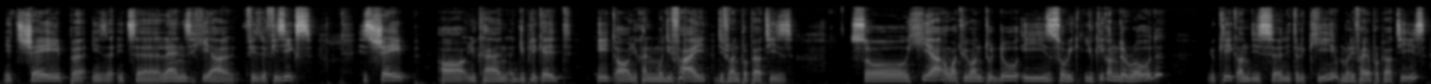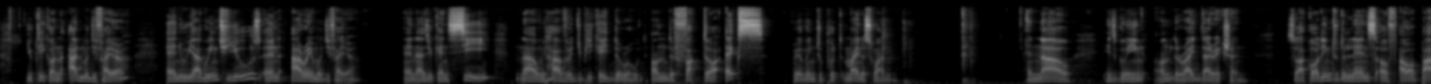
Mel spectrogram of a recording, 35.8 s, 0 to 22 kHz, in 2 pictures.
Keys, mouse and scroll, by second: 12.6 click, 13.5 click, 23.9-26.0 scroll down 2, 26.0-29.9 middle drag, 29.9-31.4 drag, 31.4-35.7 middle drag.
